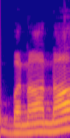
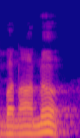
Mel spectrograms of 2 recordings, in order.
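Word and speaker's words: banana: तो आप देखें, इसे एंडिंग को जो है हमने कैसे बोला है? प्रोनाउंस किया है, इसको आ नहीं प्रोनाउंस किया, इसको बनाना नहीं बोला, हमने बनाना अ साउंड जो है लास्ट में प्रोनाउंस किया, यानी कि ये जो श्वा साउंड है आपको पता है इसे, ये न्यूट्रल साउंड है, इसे बोला जाता है।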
